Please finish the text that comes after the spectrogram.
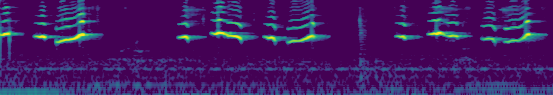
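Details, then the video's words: Training song of a cockatiel, with slurred upward whistles in three repeated groups separated by short gaps, over a steady low indoor hum. "Canto de calopsita para treinar"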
